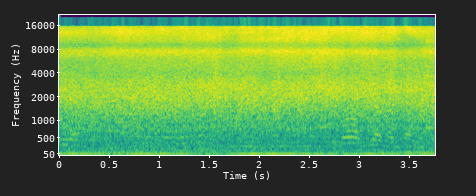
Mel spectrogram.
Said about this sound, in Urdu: بہت زیادہ بارش ہو رہی ہے،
